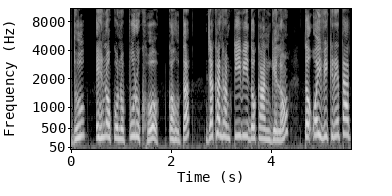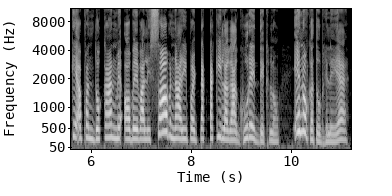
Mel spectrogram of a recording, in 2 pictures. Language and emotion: Maithili, disgusted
